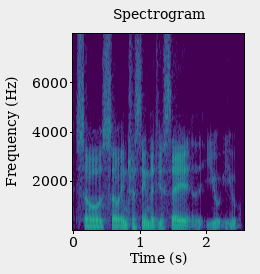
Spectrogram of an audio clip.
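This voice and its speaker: Man, podcast host, low voice, halting, repeats words. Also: steady tone. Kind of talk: casual interview.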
